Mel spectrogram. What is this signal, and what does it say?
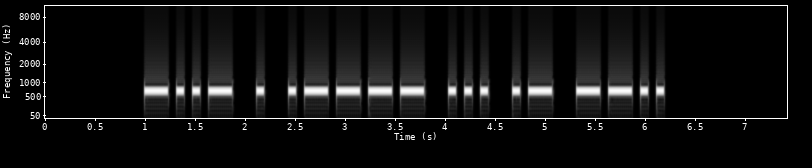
Morse code, heard as a keyed tone, about 15 wpm, 700 Hz. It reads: XE1SAZ
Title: DXCC-100 Call Signs - 6 Characters - 15wpm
